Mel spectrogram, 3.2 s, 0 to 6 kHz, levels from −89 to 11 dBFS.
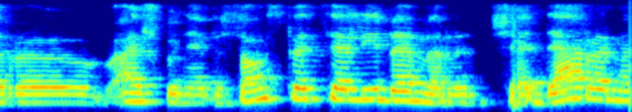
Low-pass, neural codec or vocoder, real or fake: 5.4 kHz; none; real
